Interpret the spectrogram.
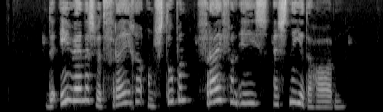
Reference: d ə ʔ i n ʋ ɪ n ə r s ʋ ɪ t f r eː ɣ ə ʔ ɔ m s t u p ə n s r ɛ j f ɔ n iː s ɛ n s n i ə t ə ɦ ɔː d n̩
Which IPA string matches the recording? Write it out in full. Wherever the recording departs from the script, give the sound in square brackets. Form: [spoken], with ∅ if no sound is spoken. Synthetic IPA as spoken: d ə ʔ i n ʋ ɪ n ə r s ʋ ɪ t f r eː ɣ ə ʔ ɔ m s t u p ə n [f] r ɛ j f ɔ n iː s ɛ n s n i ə t ə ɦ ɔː d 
